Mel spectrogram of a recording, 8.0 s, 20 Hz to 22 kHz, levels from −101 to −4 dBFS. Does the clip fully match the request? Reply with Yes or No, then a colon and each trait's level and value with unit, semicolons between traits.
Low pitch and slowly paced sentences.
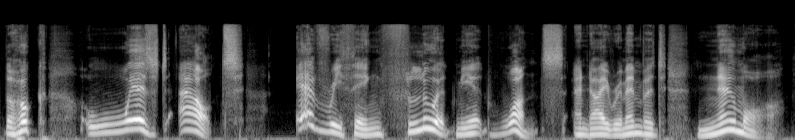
No: medium, 160 Hz; slow, 115 wpm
